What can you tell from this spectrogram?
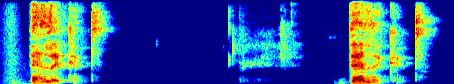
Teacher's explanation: It's just ut, right? A very, very small, very, very short vowel sound there, and then the t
